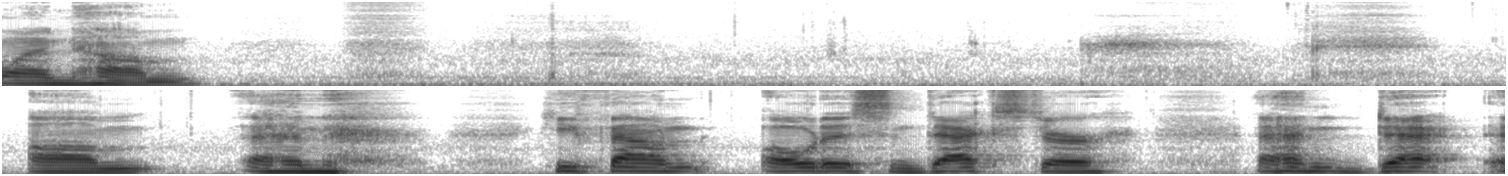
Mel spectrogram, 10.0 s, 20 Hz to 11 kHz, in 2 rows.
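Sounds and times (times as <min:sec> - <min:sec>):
low room hum: 0:00.0 - 0:10.0
person sniffing: 0:01.0 - 0:02.2.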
